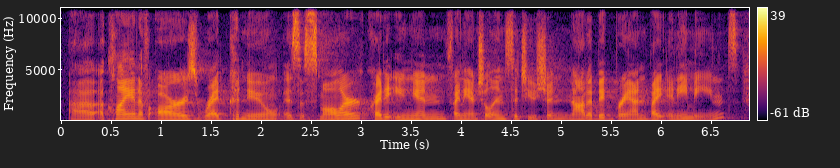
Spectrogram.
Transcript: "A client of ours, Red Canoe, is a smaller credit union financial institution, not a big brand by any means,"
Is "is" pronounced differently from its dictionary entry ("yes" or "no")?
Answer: no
